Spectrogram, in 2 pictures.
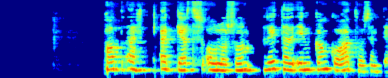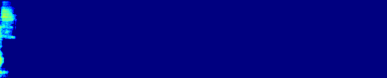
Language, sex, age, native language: Icelandic, female, 50-59, Icelandic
